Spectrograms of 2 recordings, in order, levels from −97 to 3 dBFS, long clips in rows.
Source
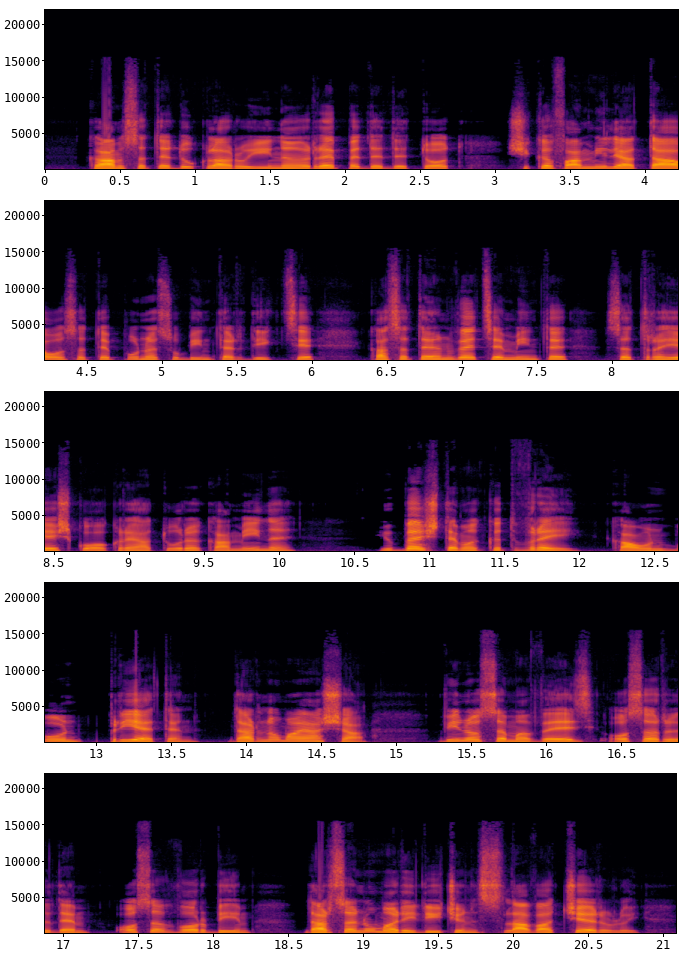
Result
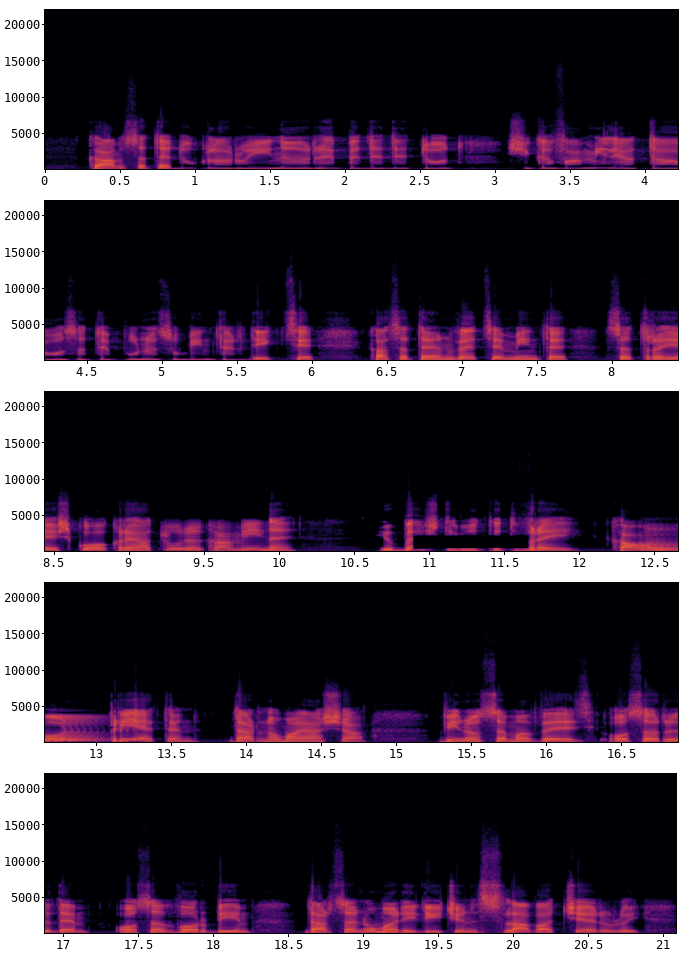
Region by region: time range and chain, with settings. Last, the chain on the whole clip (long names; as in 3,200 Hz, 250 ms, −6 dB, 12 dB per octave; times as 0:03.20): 0:00.83–0:05.58: Chebyshev band-stop filter 160–910 Hz, order 4 + downward compressor, threshold −37 dBFS
0:09.17–0:09.94: downward compressor 2.5 to 1, threshold −35 dBFS + double-tracking delay 16 ms −2.5 dB + one-pitch LPC vocoder at 8 kHz 210 Hz
0:10.88–0:11.67: parametric band 2,700 Hz −4.5 dB 2.9 octaves + downward compressor 10 to 1, threshold −28 dBFS + linear-phase brick-wall band-stop 350–2,300 Hz
0:12.35–0:13.33: frequency shifter +87 Hz + flutter between parallel walls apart 7.4 metres, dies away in 0.55 s
whole clip: high-pass filter 180 Hz 12 dB per octave; high shelf with overshoot 5,700 Hz −13.5 dB, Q 3; downward compressor 6 to 1, threshold −28 dBFS; level −6 dB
